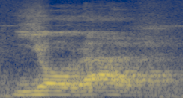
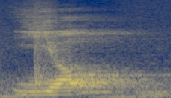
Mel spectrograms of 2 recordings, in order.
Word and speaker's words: llorar: So I find it easier to pronounce it personally as a Y. So this will be llorar, okay? Llorar, okay?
